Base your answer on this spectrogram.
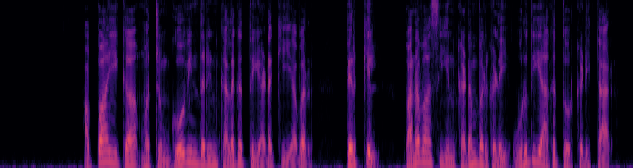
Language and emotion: Tamil, neutral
